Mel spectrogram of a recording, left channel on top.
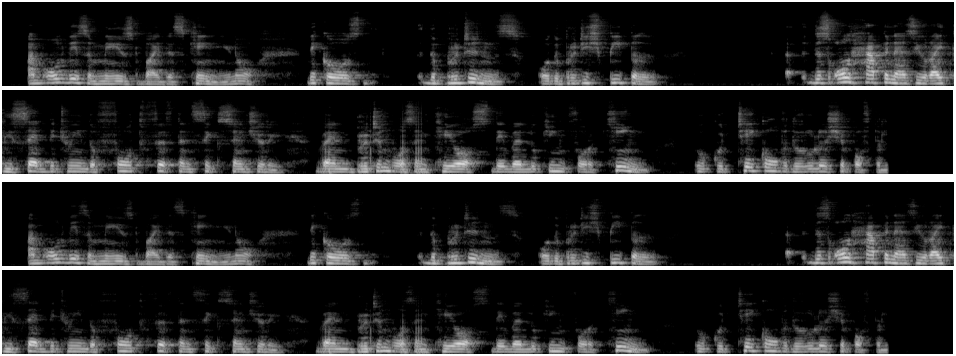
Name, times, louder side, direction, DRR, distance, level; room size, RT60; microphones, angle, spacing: voice 1, 0.3-2.7 3.1-3.7 4.2-6.6 7.8-12.3 12.7-16.0 16.4-18.4, left 1 dB, 65° left, 5.1 m, -22 dB
head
